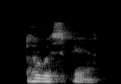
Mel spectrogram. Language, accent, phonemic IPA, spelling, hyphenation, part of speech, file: English, Southern England, /ˈəʊəsfɪə/, oosphere, oo‧sphere, noun, LL-Q1860 (eng)-oosphere.wav
- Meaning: A large nonmotile egg cell, especially of an alga or fungus, formed in an oogonium and ready for fertilization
